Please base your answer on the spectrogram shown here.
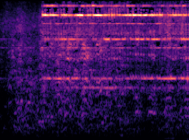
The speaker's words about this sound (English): Seem like you'd wait till I answer the phone.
